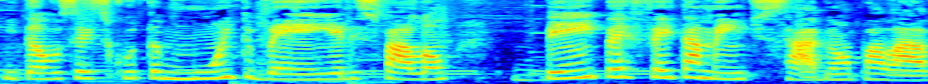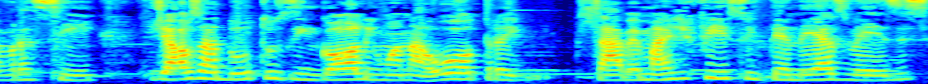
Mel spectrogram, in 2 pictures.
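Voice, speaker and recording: Over music in the background, a woman talks in an animated tone at a moderate pace, her medium pitch showing ordinary variation. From Brazil. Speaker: vlogger. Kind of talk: casual vlog talk to camera.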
